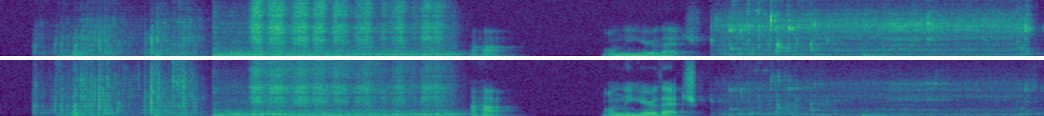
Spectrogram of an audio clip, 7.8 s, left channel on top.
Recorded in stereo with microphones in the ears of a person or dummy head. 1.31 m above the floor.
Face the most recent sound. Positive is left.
turn(degrees=60)  # may be behind; listen again after turning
